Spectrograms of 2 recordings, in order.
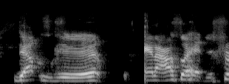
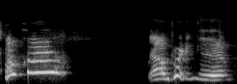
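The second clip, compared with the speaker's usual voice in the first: surprised; 5 semitones higher, 6 dB louder than usual. Retold or imitated. Retelling own reaction to food.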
